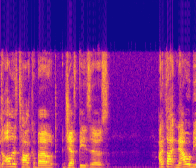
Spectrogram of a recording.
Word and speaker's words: Bezos: bezos thank you google says i should be pronouncing it bezos not pieces even though it is an e anyways bezos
